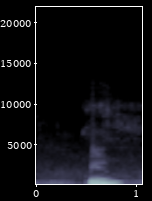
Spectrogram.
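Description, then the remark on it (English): A cat lets out a short, rising purring trill that lasts under half a second, standing out clearly over faint background noise. “Check, check on the gonorrhea and the cat purr.”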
